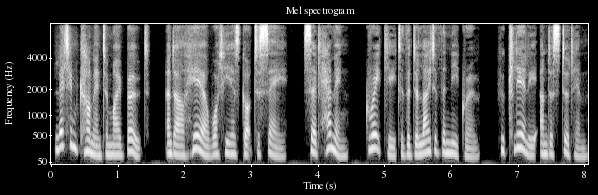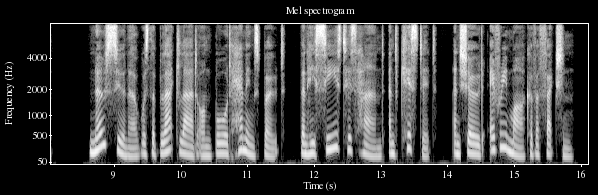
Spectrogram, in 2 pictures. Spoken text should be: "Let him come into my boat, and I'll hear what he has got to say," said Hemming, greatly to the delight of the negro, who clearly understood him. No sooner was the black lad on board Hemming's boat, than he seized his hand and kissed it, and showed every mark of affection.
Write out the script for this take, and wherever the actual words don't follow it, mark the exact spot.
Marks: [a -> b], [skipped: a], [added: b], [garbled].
"Let him come into my boat, and I'll hear what he has got to say," said Hemming, greatly to the delight of the negro, who clearly understood him. No sooner was the black lad on board Hemming's boat, than he seized his hand and kissed it, and showed every mark of affection.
